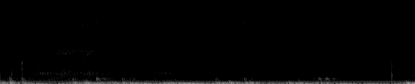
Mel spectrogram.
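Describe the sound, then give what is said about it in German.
Commands are typed on a computer keyboard into a terminal: many quick, light key clicks in irregular bursts over a steady low hum. “So, starten oder öffnen wir erstmal das Terminal und navigieren in den Ordner, wo wir ein Cordova-Projekt einfach mal erstellen lassen.”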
